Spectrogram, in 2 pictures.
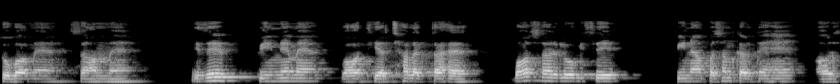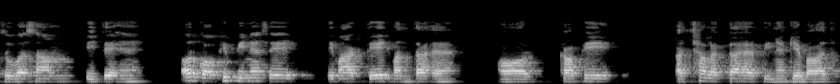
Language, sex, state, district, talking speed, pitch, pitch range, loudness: Hindi, male, Bihar, Supaul, 150 wpm, 140 Hz, 130-145 Hz, -16 LUFS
